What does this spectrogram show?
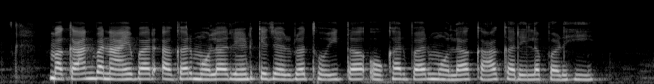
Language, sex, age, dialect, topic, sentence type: Chhattisgarhi, female, 18-24, Western/Budati/Khatahi, banking, question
